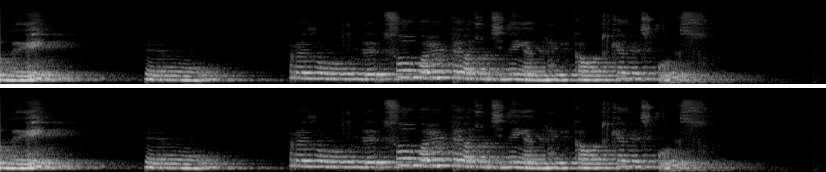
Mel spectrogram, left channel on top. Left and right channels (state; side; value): identical; both; correlation 1.00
